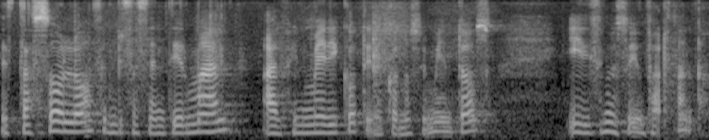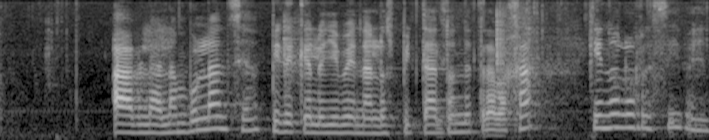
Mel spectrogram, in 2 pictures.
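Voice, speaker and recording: This woman's voice carries some breathiness. Her intonation is lively and her pace fairly quick. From Mexico, provinces. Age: 60s. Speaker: podcast co-host. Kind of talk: casual chat.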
